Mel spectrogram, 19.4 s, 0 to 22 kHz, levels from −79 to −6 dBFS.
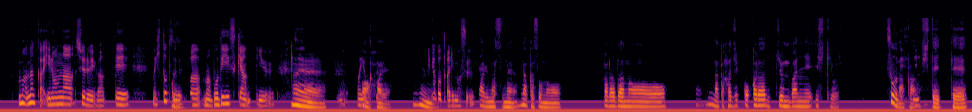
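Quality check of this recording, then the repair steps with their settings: hum 50 Hz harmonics 5 -36 dBFS
5.84 s: pop -19 dBFS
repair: de-click; de-hum 50 Hz, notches 5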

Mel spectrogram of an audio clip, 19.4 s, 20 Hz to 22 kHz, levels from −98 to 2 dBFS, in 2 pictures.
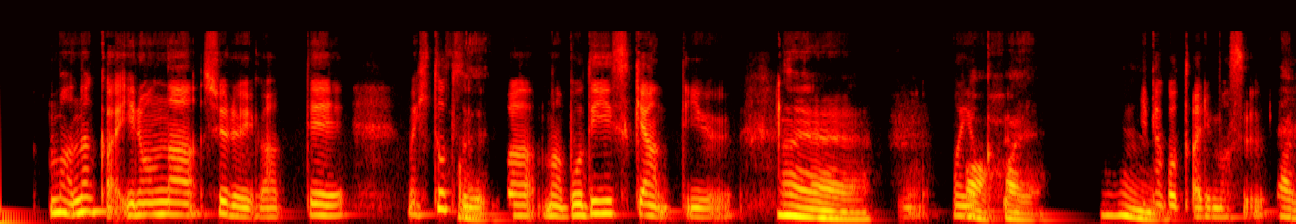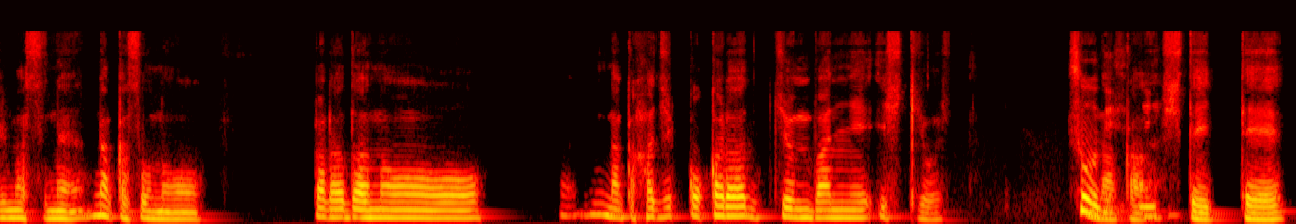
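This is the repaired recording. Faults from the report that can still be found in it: nothing left

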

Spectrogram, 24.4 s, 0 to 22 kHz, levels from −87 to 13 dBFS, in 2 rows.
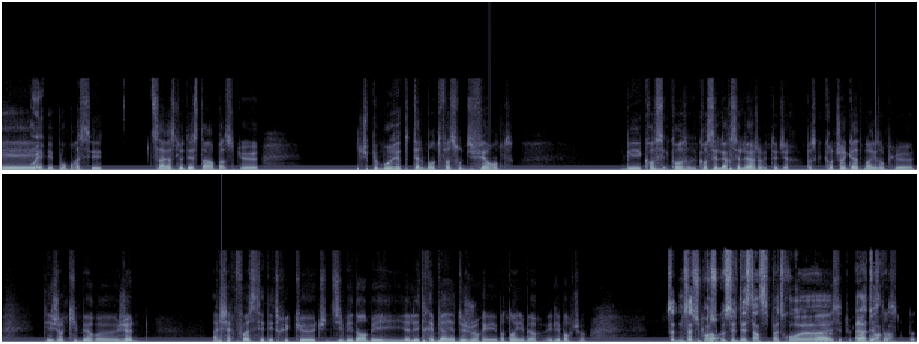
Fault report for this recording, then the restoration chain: buzz 50 Hz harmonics 11 -32 dBFS
6.50 s: pop -10 dBFS
11.65 s: pop -13 dBFS
15.13 s: pop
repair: de-click; de-hum 50 Hz, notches 11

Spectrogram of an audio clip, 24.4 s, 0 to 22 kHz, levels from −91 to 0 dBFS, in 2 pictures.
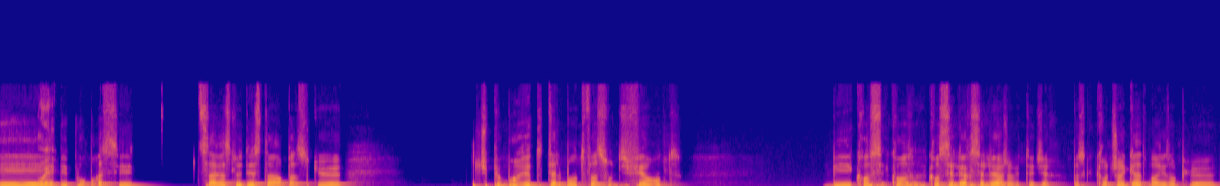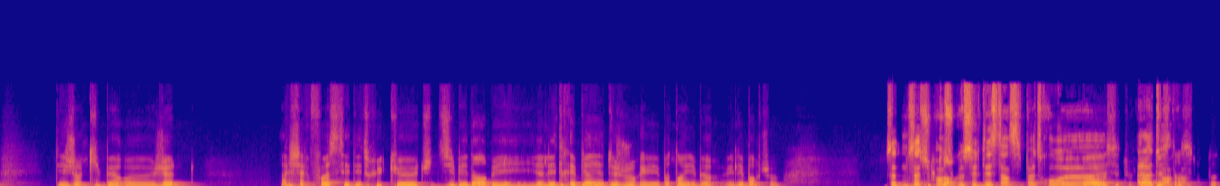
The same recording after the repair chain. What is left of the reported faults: nothing left

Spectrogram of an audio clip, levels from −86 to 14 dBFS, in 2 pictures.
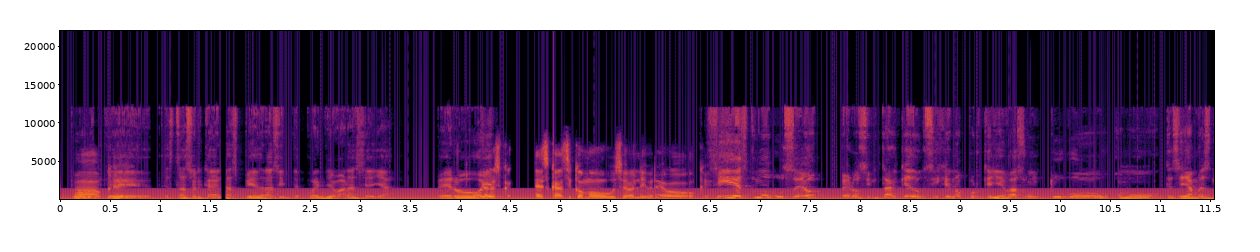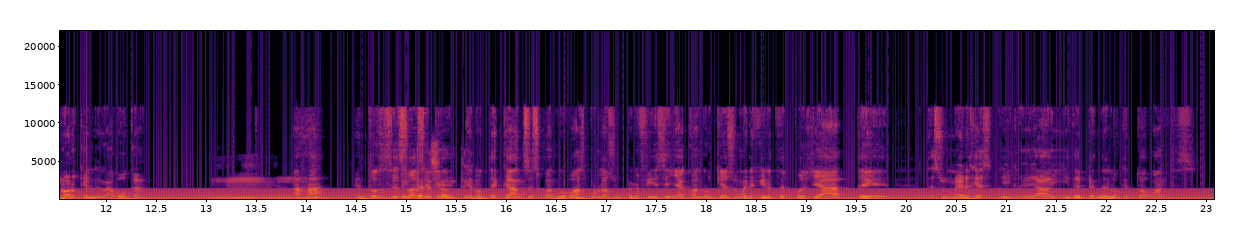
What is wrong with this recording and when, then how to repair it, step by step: buzz 60 Hz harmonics 23 -27 dBFS
crackle 44 per s -25 dBFS
1.60–1.66 s: dropout 59 ms
4.93 s: pop -2 dBFS
11.80 s: pop -7 dBFS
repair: de-click; de-hum 60 Hz, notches 23; interpolate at 1.60 s, 59 ms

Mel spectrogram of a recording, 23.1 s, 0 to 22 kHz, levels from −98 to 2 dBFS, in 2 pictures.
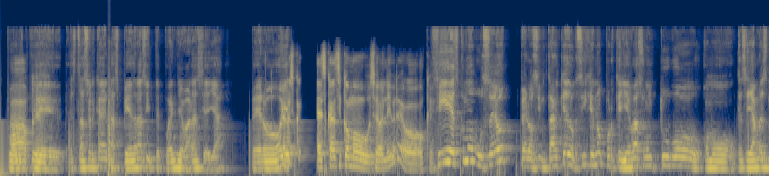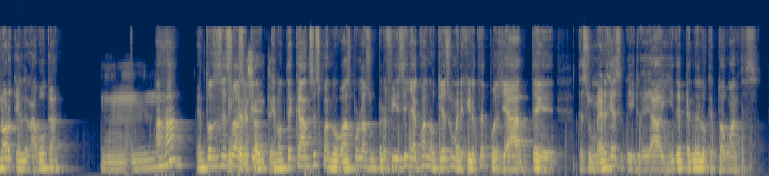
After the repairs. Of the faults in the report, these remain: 11.80 s: pop

